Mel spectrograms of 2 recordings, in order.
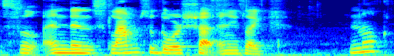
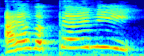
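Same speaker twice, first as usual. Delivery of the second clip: put-on high, loud boyish exclamation; hammed-up excited kid; excited announcement; 6 dB louder than usual. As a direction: blurt it out proudly, pitched way up. Boy announces his penny.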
